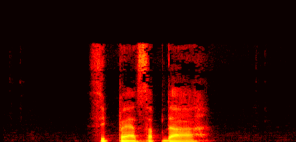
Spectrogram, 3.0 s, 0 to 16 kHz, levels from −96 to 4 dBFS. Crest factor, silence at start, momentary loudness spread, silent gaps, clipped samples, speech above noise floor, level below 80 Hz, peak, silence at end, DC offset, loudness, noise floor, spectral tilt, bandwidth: 22 dB; 0.95 s; 7 LU; none; under 0.1%; 58 dB; -44 dBFS; -6 dBFS; 0.9 s; under 0.1%; -24 LUFS; -81 dBFS; -6 dB/octave; 11.5 kHz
